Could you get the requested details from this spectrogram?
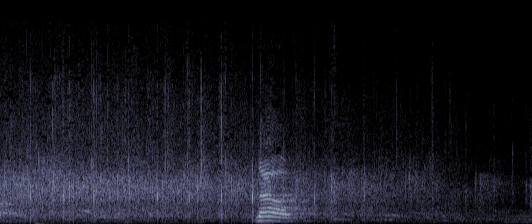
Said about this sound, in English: Now let's get a Lord a hand clap. Let's get a Lord Let's get the Lord a hand clap. Praise Jesus.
